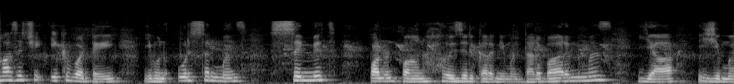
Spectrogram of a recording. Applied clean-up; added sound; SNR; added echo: none; none; none; none.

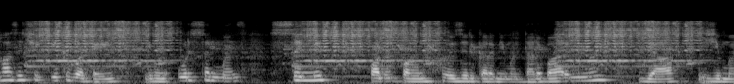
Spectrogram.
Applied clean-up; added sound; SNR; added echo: none; Screech; 3 dB; reverberation time 0.2 s.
